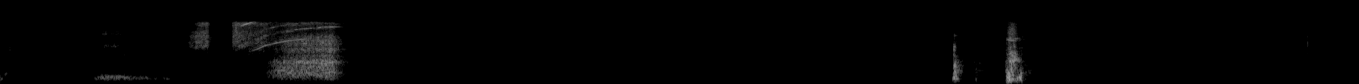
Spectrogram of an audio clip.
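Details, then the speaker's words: Dental lab demonstration adjusting a premium denture tooth, the lateral, for an immediate complete upper denture against lower natural teeth: brief high-pitched rotary handpiece grinding bursts, then quiet with a few clicks. "so what I did was I left the I just left the central to show how we're going to set the lateral so bear with me I just have to adjust the Denture tooth"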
